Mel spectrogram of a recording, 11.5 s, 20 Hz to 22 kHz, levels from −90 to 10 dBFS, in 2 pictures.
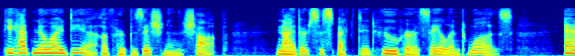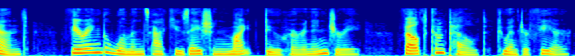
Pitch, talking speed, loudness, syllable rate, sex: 200 Hz, 155 wpm, -20 LUFS, 5.2 syllables/s, female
